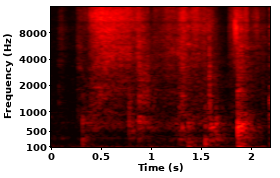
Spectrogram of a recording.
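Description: Cardboard shipping box being handled and turned over, its surfaces scraping and rustling against the hands, with a few light knocks, the sharpest near the end.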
